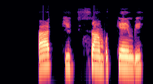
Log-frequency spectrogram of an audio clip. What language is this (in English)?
Matsés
